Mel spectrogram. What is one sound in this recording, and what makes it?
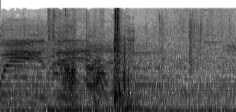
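A van door clunks open.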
